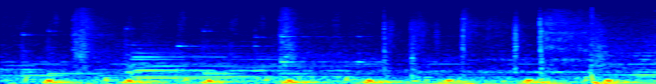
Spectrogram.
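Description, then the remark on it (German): A fetal heartbeat on an ultrasound monitor, a fast, steady run of about eight soft whooshing thumps over a hissy Doppler background, with no one speaking. “Das ist der Herzschlag Ihres Babys.”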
